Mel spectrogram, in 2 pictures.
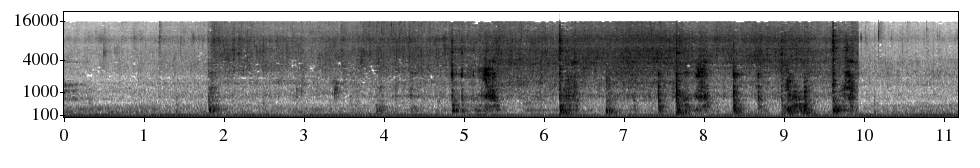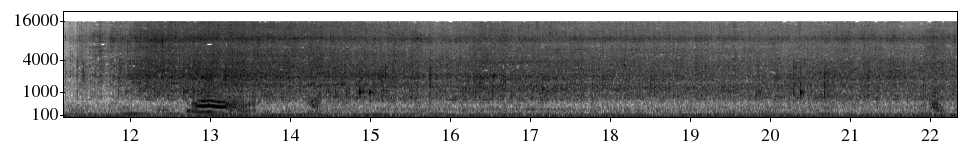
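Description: Food frying in hot oil in a black kadai, with a metal spatula clacking and scraping against the pan. About halfway through, leafy greens go into the pan and a louder, steady sizzle carries on to the end.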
